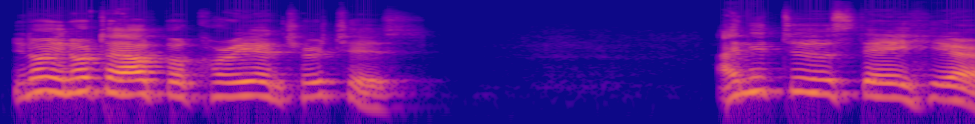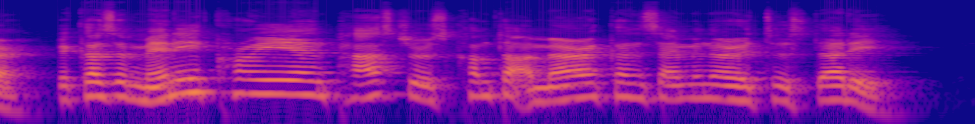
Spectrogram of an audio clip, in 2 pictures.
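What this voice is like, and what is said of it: Korean-accented English. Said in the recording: “I'm from West Korea ... Maybe I speak with a foreign accent”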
